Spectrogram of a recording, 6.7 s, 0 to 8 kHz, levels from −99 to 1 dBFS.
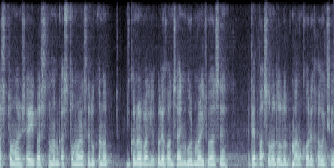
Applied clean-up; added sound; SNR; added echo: neural separator model SepFormer DNS4.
